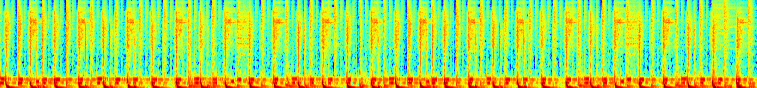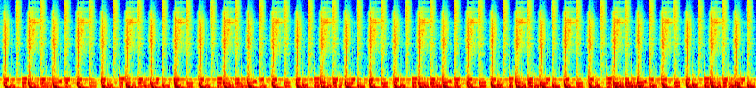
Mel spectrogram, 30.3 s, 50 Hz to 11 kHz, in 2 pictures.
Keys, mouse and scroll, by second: 0.8 scroll down 2, 2.1 shift+middle click, 4.0 shift+click, 5.8 shift+9, 6.1 3, 6.7 Return, 9.6 F5, 11.9 F12, 16.0 scroll up 2, 16.9 scroll down 2, 18.7 F11, 21.4-26.1 drag, 27.9 i, 29.8-30.2 drag.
